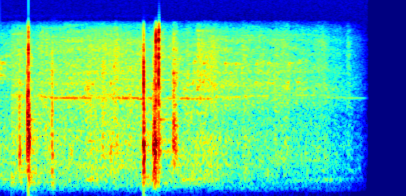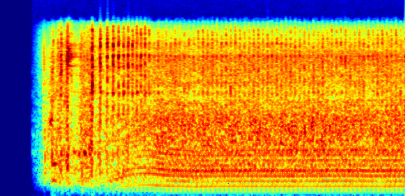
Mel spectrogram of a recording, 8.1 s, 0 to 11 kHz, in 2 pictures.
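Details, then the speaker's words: 2009 Troy-Bilt XP 12AI839G211 mower, Briggs 111P02 engine, long-sitting, after carburetor reinstall with old air filter: clicks, pause, then engine catches and settles into even steady drone; starts and runs healthy after repair. "Alright, one 2009 Troy-Bilt XP lawnmower with 4-speed select speed transmission back alive."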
